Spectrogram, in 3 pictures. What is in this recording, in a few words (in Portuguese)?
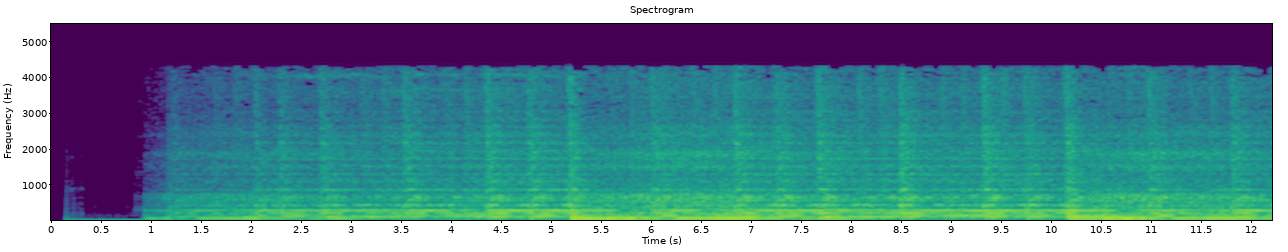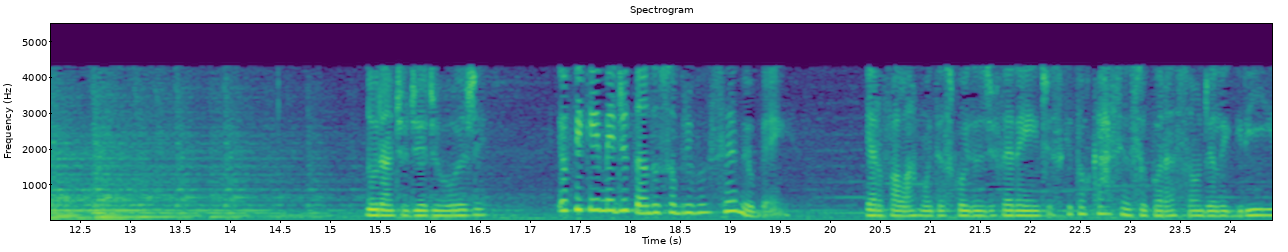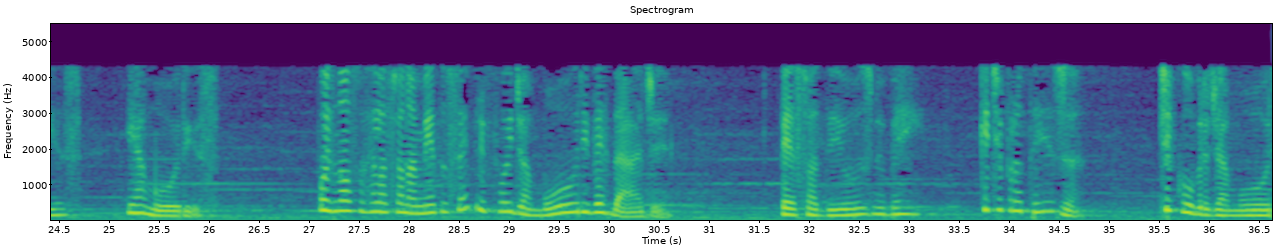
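ANIVERSARIO ROMANTICO, feminino; Telemensagens; Telemensagens 2017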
